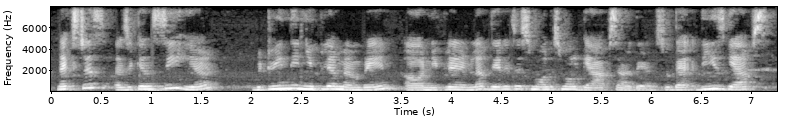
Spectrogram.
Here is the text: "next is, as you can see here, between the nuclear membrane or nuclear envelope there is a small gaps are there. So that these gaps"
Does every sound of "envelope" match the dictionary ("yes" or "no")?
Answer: no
